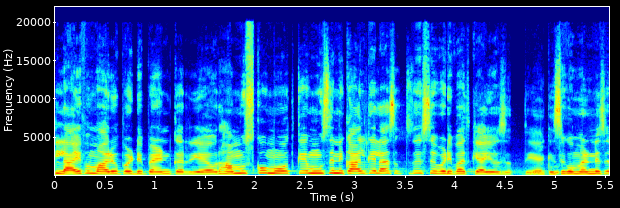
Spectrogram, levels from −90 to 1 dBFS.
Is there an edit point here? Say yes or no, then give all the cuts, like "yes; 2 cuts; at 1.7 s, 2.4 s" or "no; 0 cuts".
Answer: no; 0 cuts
